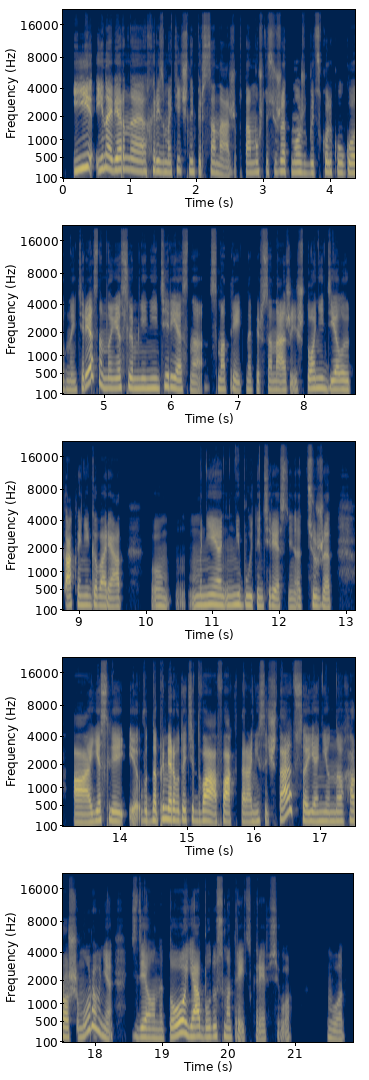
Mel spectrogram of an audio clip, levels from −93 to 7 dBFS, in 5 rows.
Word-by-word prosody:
и, 260 +6 +6
и, 240 +1 0
наверное, 235 -4 +3
харизматичные 205 0 -4
персонажи, 190 -4 -5
потому 185 +1 -5
что 200 - -11
сюжет 205 +1 -3
может 190 -2 -4
быть 180 -1 -7
сколько 195 -1 -6
угодно 180 -2 -3
интересным, 200 +5 +1
но 195 - -3
если 195 +1 -1
мне 190 0 -2
не 195 +1 -1
интересно 185 -6 -3
смотреть 175 -5 -5
на 165 -1 -10
персонажей, 165 0 -3
и - - -9
что 185 +3 -4
они 195 +1 -1
делают, 170 -2 -2
как 170 +3 +4
они 180 -1 -3
говорят, 165 -3 -1 0.4
о - - -9
м, 155 - -11 0.3
мне 180 +2 0
не 175 +3 -3
будет 175 -1 -5
интересен 160 -3 -5
этот 165 -1 -10
сюжет. 155 -4 -2 0.5
А 155 -1 +7
если, 185 +3 +1
и 160 -2 -1
вот 185 -1 -5
например, 200 +1 +6
вот 190 +1 -3
эти 195 +1 -1
два 175 -3 +7
фактора, 165 0 +4
они 165 +2 -2
сочетаются, 380 - +2
и 175 - 0
они 175 0 -1
на 175 +1 -2
хорошем 185 -1 0
уровне 240 - -2 0.3
сделаны, 170 -4 -2
то 225 +9 +6
я 190 -2 +6
буду 180 +1 -4
смотреть, 175 -3 -5
скорее 140 -3 -8
всего. - - -13 0.5
Вот. 145 -4 -8
180 Hz, 165 wpm, -24 LUFS, 165-195 Hz, 0.5 s, А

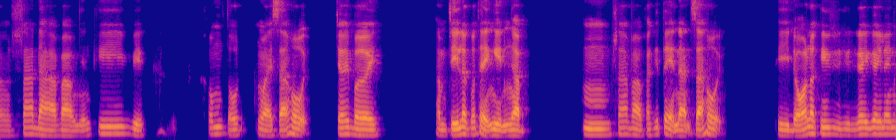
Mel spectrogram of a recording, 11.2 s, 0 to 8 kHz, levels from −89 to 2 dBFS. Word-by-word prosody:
sa 140 +7 -5
đà 120 -5 0
vào 110 -1 -1
những 110 +2 -8
cái 150 0 -2
việc 115 -3 -2 0.7
không 145 +1 -7
tốt 115 +1 -5 0.2
ngoài 115 -4 0
xã 115 0 +2
hội, - - 0 0.3
chơi 140 +1 +1
bời, 120 -3 +4 0.7
thậm 115 -1 -5
chí 120 +2 +6
là 145 +2 +5
có 130 - -2
thể - - +5
nghiện 115 -2 +4
ngập. 115 -1 +5 0.8
Ừm, 125 -1 -1
sa 135 +1 -5
vào 125 -4 -1
các 120 - -6
cái 135 +3 -8
tệ - - +3
nạn - - +2
xã - - +4
hội, - - 0 0.7
thì 115 -2 0
đó 110 0 +4
là 150 - +4
cái 140 -1 +2 0.3
gây 135 0 +3
gây 135 0 +2
lên 135 0 -1
125 Hz, 195 wpm, -26 LUFS, 115-135 Hz, 0.8 s, chí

